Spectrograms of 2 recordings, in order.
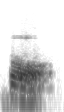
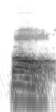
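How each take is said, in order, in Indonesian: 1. Vokal itu dibuat dengan bibir dimonyongkan dan membulat. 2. Vokal itu dinaikkan tanpa membulatkan bibir. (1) "bukan to" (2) "Ko harusnya naik. To"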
